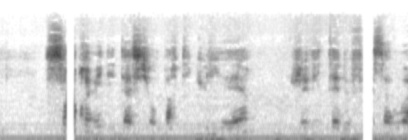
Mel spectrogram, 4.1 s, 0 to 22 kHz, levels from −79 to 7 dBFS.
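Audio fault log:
0.66–0.76 s and 3.63–3.75 s, Bluetooth dropout: audio packets likely arrived at the headphones too late and were discarded. The speech drops to silence for about a tenth of a second, then resumes further along as if it had kept playing, skipping about 85 ms and 107 ms.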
